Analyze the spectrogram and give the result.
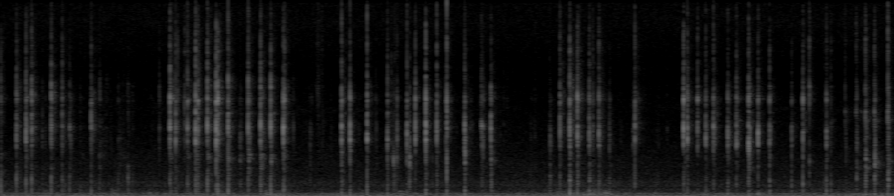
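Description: Long fingernails tap fast on a small, full, sealed tin can of peanuts with a paper label, held in one hand. Dozens of quick, bright, dry clicks come in uneven bursts, each dying out almost at once, over a faint steady low hum.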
